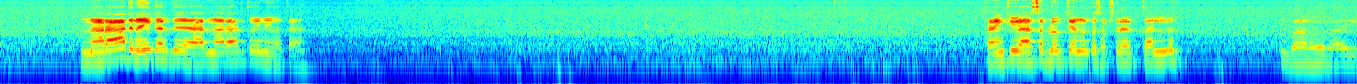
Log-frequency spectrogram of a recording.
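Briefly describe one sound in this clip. An adult speaks close to the microphone.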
